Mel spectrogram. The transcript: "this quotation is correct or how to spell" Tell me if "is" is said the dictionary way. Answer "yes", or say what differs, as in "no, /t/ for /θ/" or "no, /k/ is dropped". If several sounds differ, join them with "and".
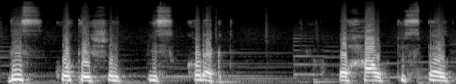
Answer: no, /s/ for /z/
